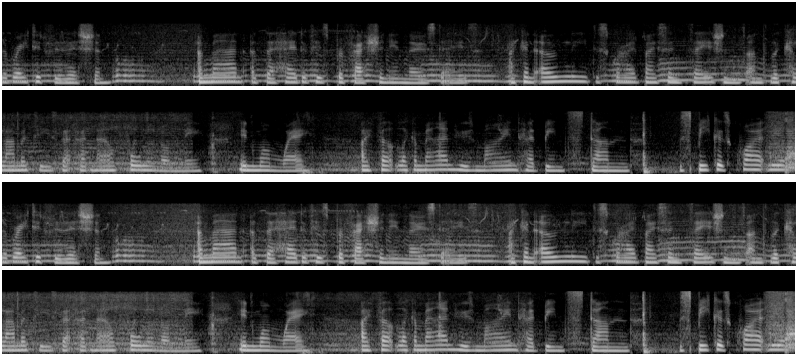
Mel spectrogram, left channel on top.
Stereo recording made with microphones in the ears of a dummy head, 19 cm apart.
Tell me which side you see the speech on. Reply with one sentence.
In this clip you hear the speech on the right.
